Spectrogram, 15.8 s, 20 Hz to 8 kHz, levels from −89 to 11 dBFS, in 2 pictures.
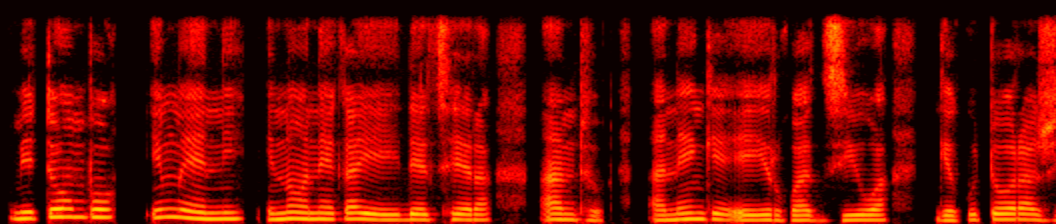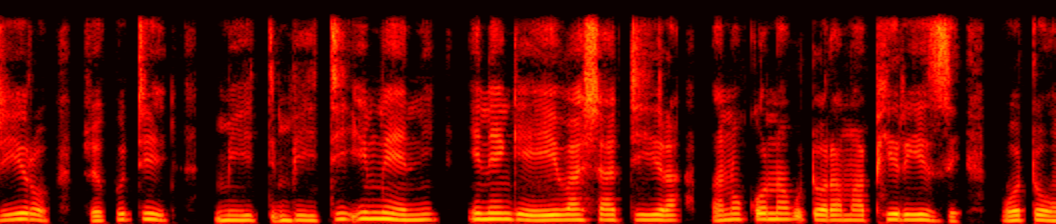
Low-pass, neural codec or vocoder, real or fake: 7.2 kHz; none; real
